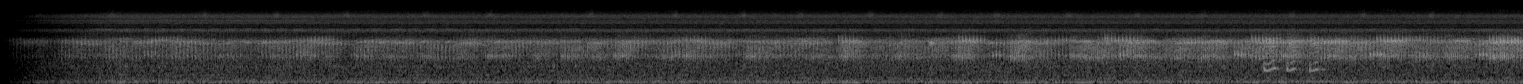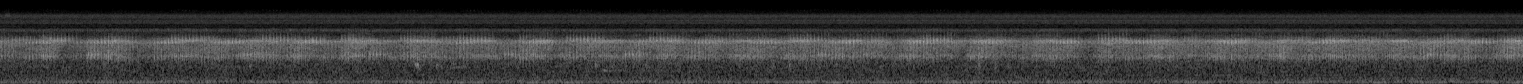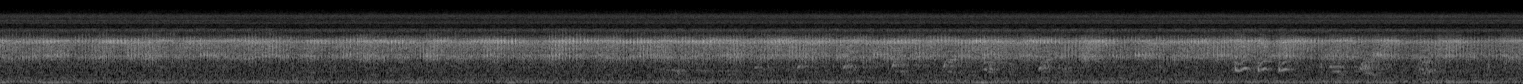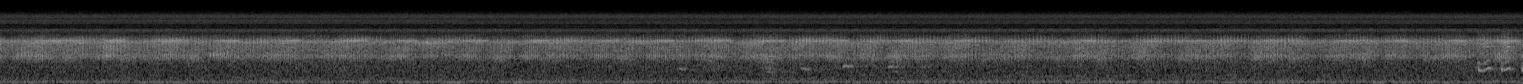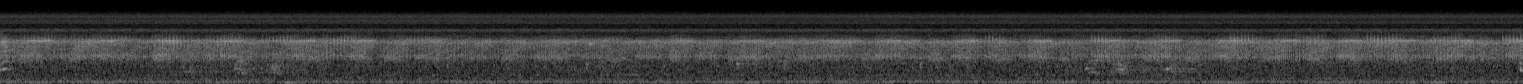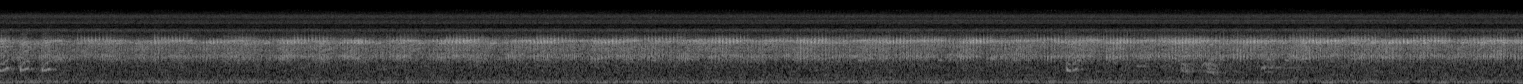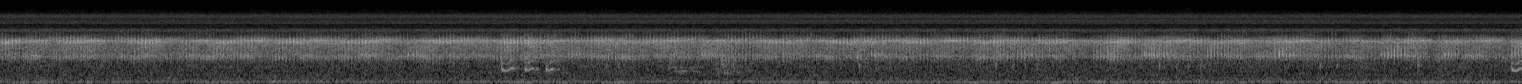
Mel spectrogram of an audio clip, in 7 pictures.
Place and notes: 茅埔坑溼地, 南投縣埔里鎮桃米里 - Frogs chirping
Frogs chirping, Insects sounds, Wetland
Zoom H2n MS+ XY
